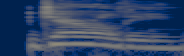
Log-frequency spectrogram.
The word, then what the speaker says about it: Geraldine: Geraldine.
